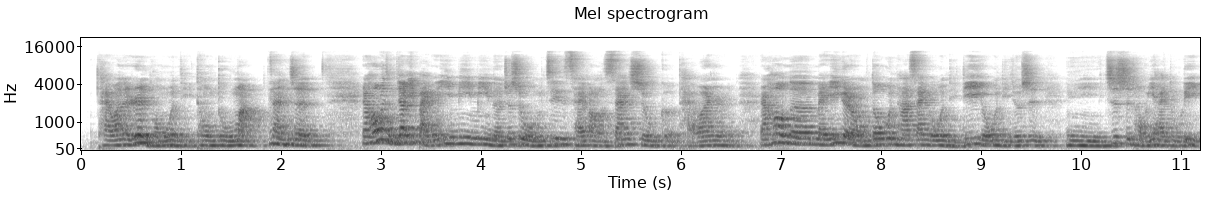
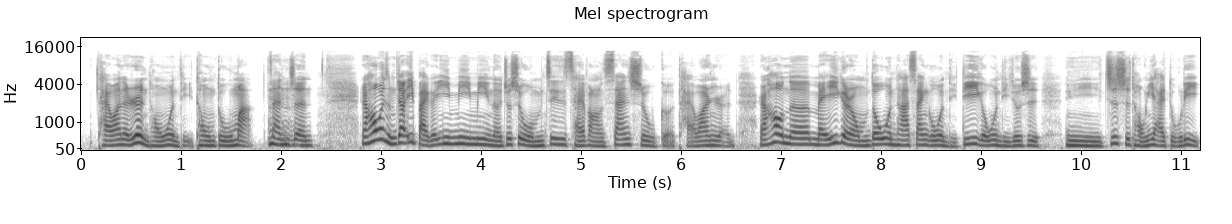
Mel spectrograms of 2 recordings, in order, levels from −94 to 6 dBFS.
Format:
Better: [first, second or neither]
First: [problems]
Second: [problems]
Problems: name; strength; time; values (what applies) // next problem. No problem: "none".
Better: second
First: room echo; slight; dies away in 0.5 s // off-mic speech; far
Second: none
